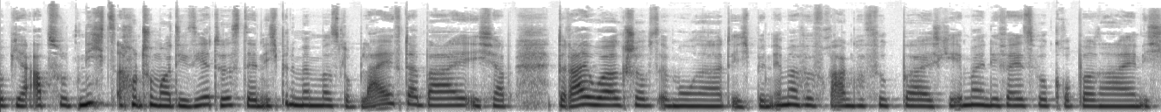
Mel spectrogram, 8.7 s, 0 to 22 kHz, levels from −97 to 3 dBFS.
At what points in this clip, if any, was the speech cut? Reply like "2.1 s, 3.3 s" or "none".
none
